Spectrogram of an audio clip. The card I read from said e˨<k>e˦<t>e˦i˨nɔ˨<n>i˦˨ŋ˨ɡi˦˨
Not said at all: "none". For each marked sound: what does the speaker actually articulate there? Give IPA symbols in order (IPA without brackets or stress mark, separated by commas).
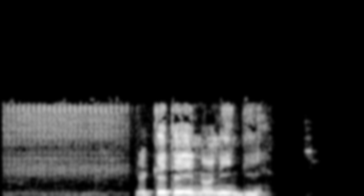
k, t, n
